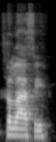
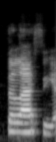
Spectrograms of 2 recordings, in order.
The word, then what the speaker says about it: Sellassie: I be getting names wrong how do you pronounce the last name salassi salassi okay I wanted to say that salasi okay it's all love don't worry about it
